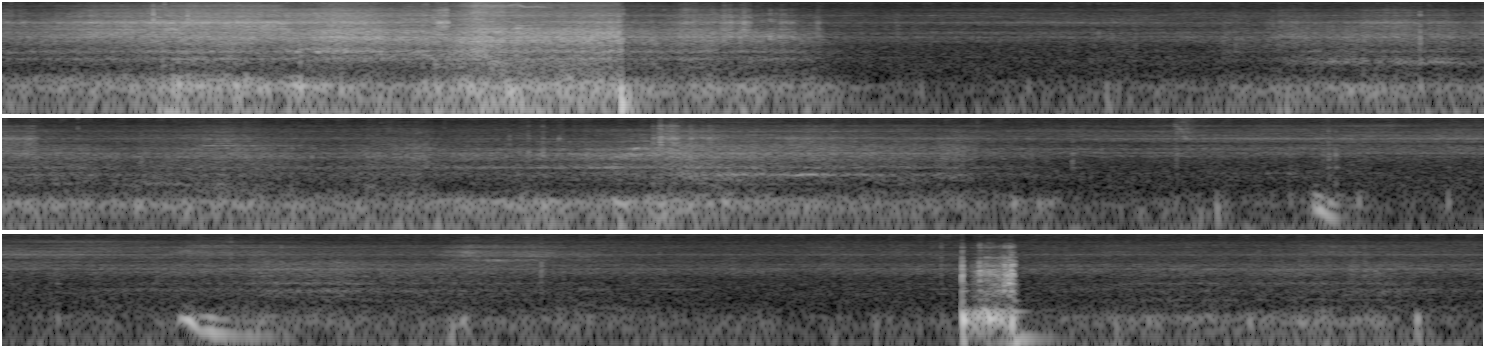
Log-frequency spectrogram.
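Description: Wind rushing over a helmet-mounted camera's microphone during a rope jump: a loud rush through the first few seconds of the fall, then a lower, steady buffeting as the jumper swings on the rope. A few short knocks break through later, the loudest near the end.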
